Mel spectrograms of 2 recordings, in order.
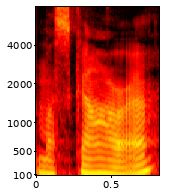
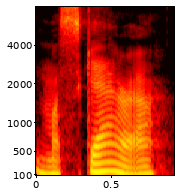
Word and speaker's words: mascara: In British English, they're basically all R's. All the A's in this word are pronounced as R's.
